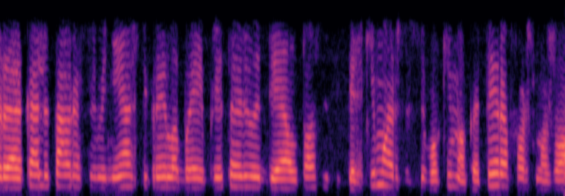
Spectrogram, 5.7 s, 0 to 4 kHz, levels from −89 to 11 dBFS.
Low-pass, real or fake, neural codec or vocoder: 3.6 kHz; fake; codec, 44.1 kHz, 7.8 kbps, DAC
